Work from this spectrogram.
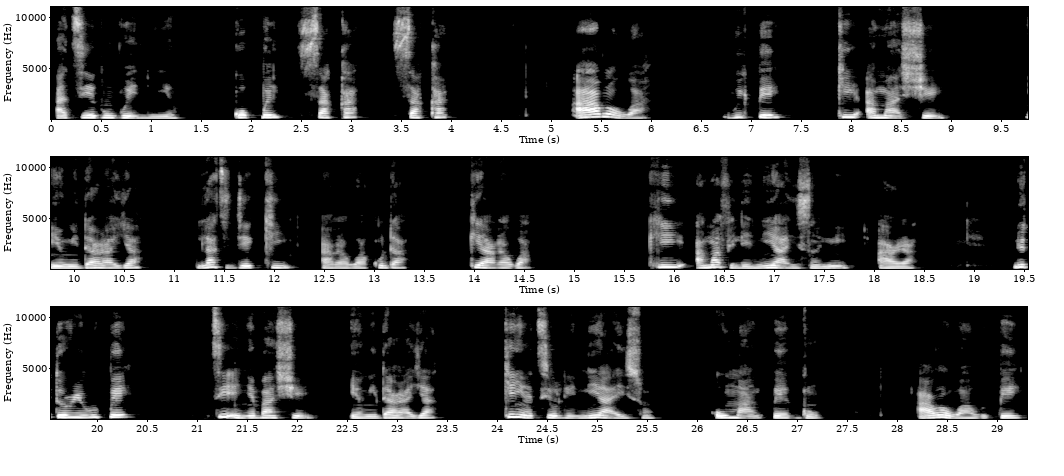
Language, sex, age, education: Yoruba, female, 15-29, primary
